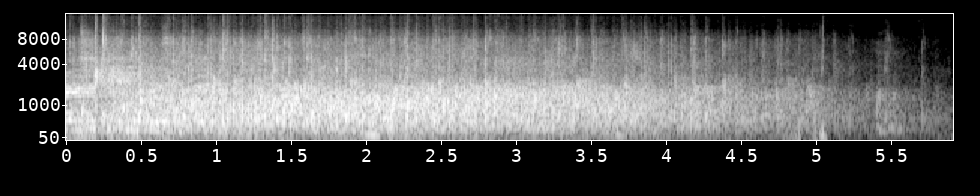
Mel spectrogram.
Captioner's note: applause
